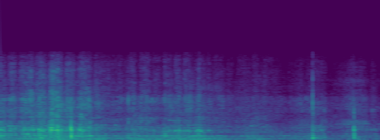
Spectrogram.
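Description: Toothbrush scrubbing rubbing compound over rusty chrome bumper trim to lift the rust. The scrubbing thins out after about three seconds, with two light clicks near the end.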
